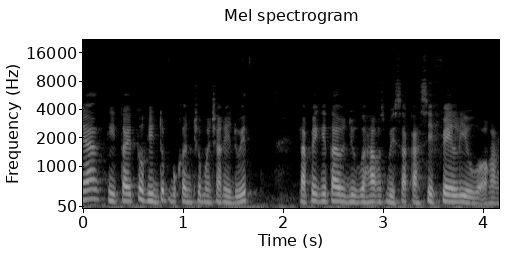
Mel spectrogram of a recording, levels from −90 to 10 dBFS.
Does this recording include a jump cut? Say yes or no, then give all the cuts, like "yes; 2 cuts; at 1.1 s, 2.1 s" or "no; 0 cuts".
no; 0 cuts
